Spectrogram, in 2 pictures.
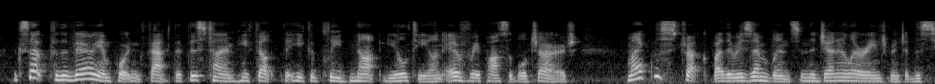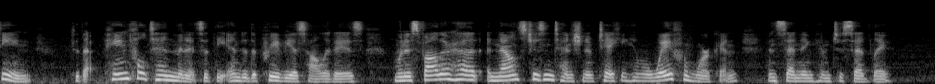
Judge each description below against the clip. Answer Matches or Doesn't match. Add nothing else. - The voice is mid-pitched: Matches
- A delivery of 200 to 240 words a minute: Matches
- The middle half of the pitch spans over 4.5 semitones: Matches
